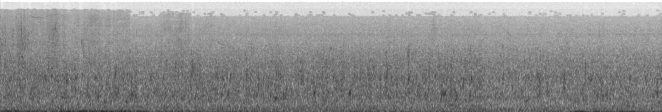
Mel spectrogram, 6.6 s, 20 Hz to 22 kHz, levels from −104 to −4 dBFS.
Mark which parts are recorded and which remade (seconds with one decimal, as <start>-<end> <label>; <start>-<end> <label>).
0.0-4.8 recorded; 4.8-6.6 remade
